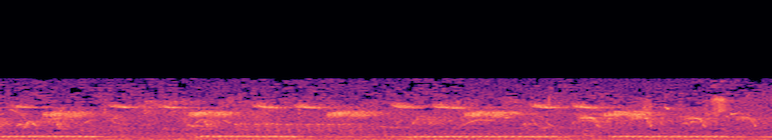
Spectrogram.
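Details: Birds calling: low hollow cooing notes, each held about half a second and repeated roughly every second, under scattered high twittering chirps.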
